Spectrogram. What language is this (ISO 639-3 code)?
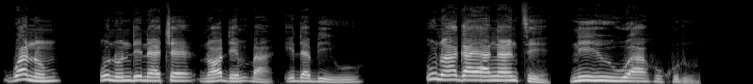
ibo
